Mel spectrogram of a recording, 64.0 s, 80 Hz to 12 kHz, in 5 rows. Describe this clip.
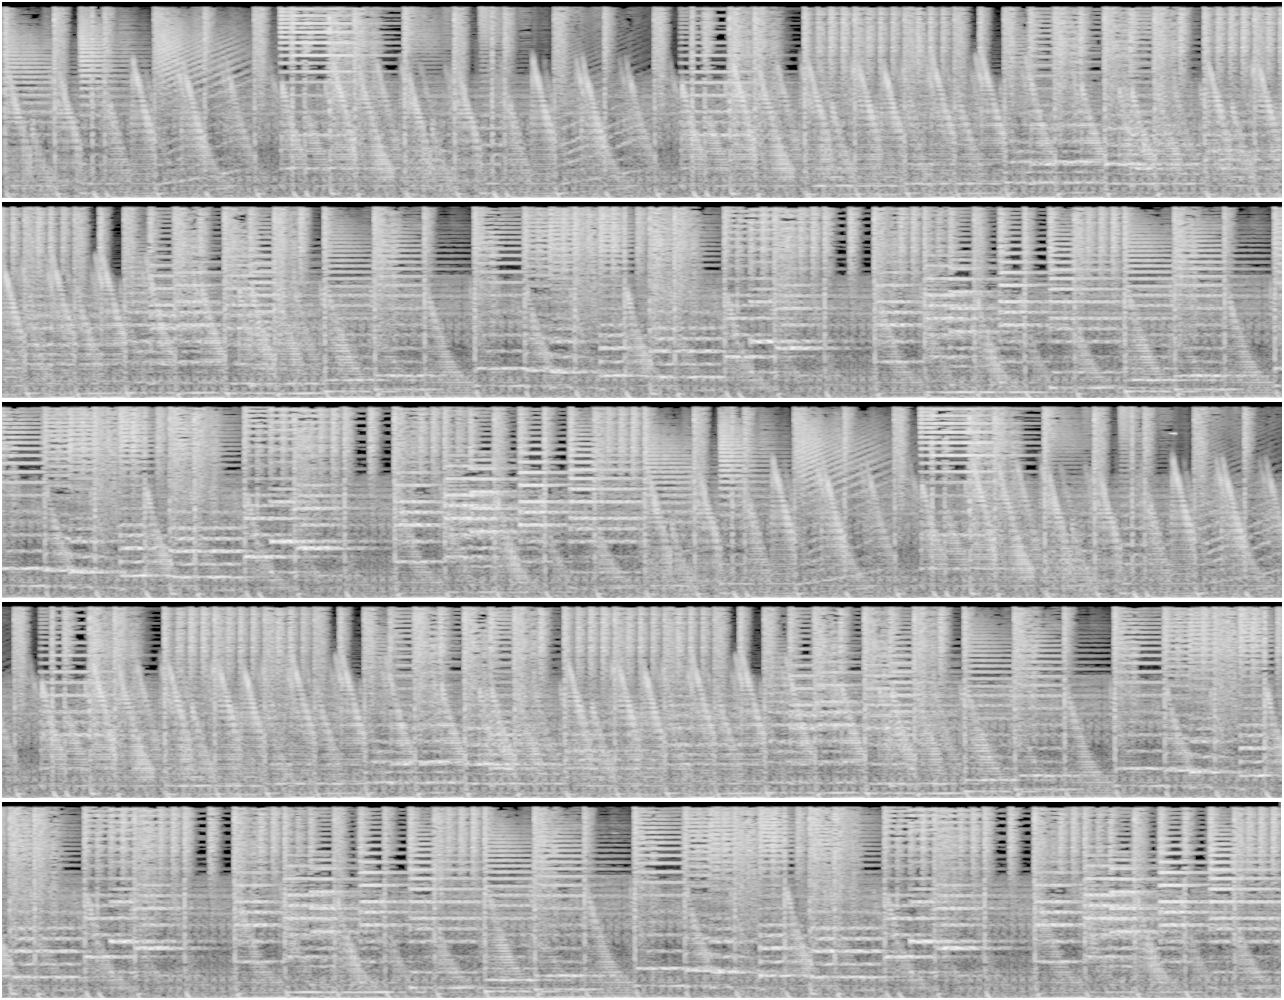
A short clip from one of my Original Compositions.
Equipment used: Audacity, Yamaha Synthesizer, Zoom R8 Portable Studio, Hydrogen and my gronked up brain.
